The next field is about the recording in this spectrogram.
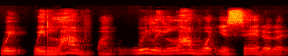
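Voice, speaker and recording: A somewhat breathy man speaks with an Australian accent and ordinary pitch variation. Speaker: leadership coach and author. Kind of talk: interview podcast guest.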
